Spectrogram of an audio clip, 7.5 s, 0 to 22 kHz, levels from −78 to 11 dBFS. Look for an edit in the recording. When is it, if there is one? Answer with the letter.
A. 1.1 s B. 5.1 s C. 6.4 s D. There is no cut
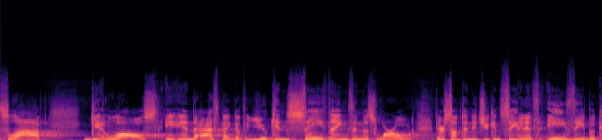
C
